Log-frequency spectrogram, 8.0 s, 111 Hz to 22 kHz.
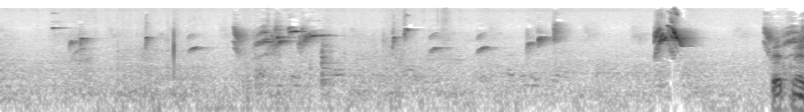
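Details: Captive European goldfinches kept at home, recorded 3 July 2013; sharp tinkling twitters and short chirp phrases in scattered bursts, a man counting aloud in the background.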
